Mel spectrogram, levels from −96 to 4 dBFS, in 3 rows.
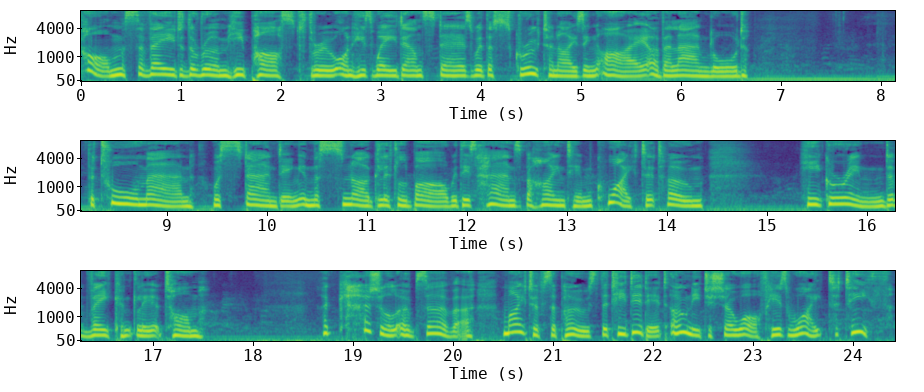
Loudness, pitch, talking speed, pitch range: -9 LUFS, 185 Hz, 140 wpm, 165-205 Hz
